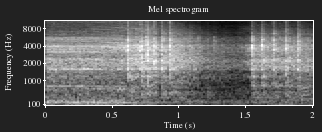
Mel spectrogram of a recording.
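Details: Toyota 8FG25 forklift whose engine front (timing area) is noisy when the control levers are worked: rattly gear clatter of about half a second each time load comes on, caused by naturally worn hydraulic pump drive pinion gears and chain, fixed by replacing the drive assembly.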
